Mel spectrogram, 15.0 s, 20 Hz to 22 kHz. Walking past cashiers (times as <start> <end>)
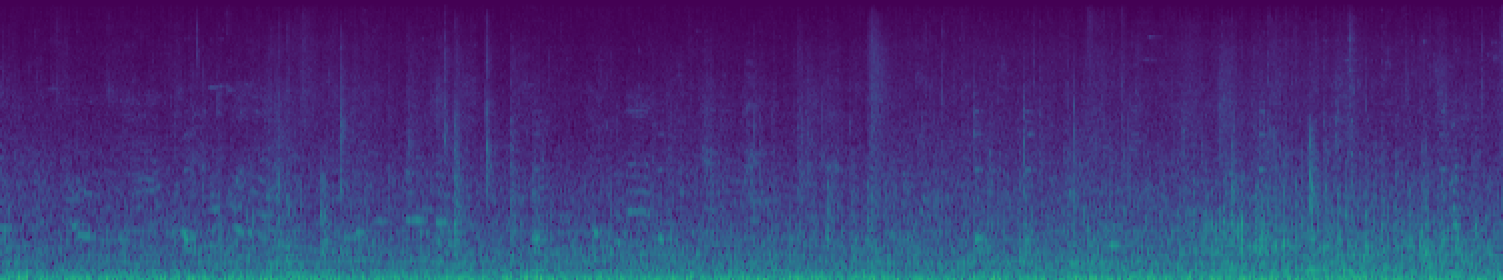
8.1 15.0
